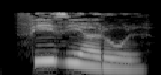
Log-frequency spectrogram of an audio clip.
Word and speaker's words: fișierul: file, pronounced Fees-ee-er-ool. with the stress on the second syllable.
